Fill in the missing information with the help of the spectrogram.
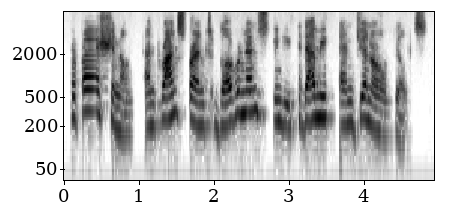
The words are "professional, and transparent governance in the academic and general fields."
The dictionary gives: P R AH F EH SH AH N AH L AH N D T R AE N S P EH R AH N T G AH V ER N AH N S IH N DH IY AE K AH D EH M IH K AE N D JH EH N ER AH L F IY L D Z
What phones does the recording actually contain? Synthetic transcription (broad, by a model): P R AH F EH SH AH N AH L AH N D T R AE N S P EH R AH N T G AH V ER N AH N S IH N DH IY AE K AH D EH M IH K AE N D JH EH N ER AH L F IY L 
